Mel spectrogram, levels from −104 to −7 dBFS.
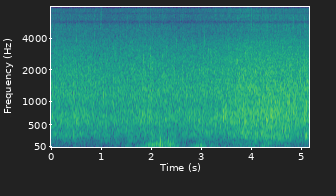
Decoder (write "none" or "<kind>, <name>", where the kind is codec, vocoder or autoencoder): none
